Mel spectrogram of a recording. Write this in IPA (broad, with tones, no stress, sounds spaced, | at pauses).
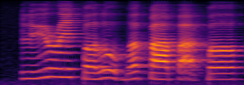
l y˩˥ ɹ e˥ k͡p ʌ˩ l o˥˩ b ɐ˩˥ k͡p a˩ p a̰˥˩ k͡p ʌ˩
